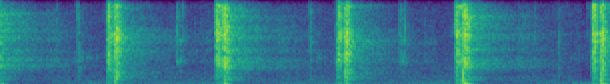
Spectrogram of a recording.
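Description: Out-the-front automatic knife, a titanium-handled Microtech Ultratech copy, fired open and shut over and over with its brass thumb slider: five sharp metallic snaps, about two a second. The action is light, so it can be clicked rapidly without tiring the thumb.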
